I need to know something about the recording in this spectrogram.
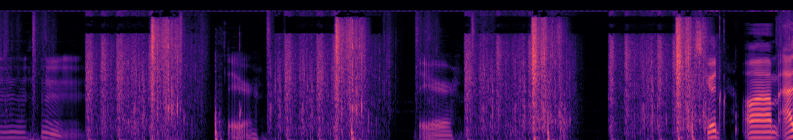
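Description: Dirt and gravel crunch as blocks are dug out in repeated bursts.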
